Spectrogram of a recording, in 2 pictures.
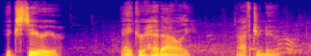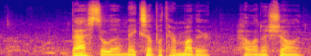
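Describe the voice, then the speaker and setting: Low-voiced man narrating scene directions. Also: steady tone, moderate pace. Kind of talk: scripted narration of screenplay directions. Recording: faint background noise and ambience.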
